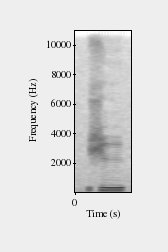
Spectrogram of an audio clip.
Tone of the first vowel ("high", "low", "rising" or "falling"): low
